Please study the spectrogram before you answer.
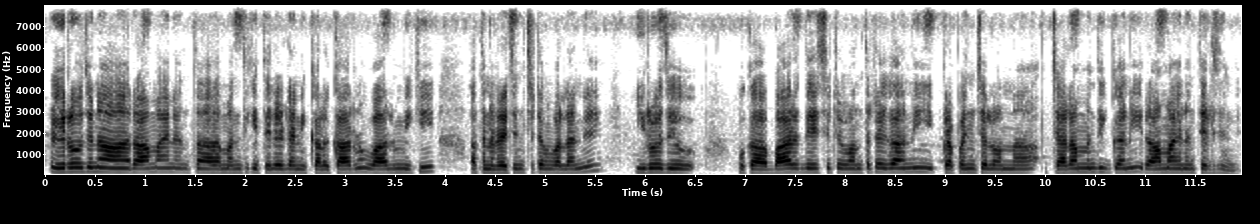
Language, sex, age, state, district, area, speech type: Telugu, male, 18-30, Andhra Pradesh, Guntur, urban, spontaneous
